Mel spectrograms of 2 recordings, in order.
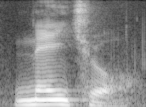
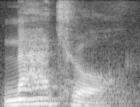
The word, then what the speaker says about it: natural: student I'm music student I thought it's natureal because nature right n a t pronounce nature right nature they so j e a is natural it is until I listen I focus on listening I know oh it sounds different you say natural I don't know why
